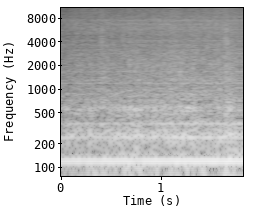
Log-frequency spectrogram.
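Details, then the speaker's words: Whirlpool Duet gas dryer after replacing the bad igniter and gas valve solenoids: burner lit, smooth even low hum with no rattles or clicks; dryer running normally again. "And so now it's working again."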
